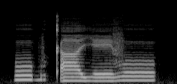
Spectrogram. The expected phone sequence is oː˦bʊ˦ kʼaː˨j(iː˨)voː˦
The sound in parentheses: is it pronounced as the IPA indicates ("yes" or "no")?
no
